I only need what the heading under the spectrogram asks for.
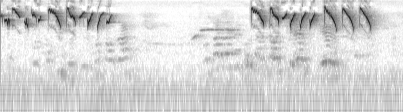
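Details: Pleci (white-eye) singing lively, used to lure other pleci birds into song: two bursts of rapid high, sharply slurred notes, about nine each, separated by a pause with faint lower chirps.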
